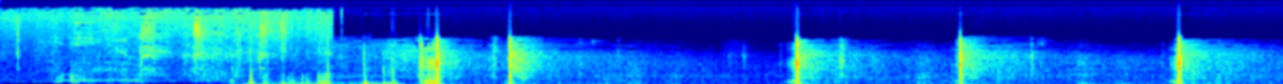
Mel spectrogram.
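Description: Geese honking overhead, then shotgun blasts: several in quick succession about four to five seconds in, then three more single shots roughly two seconds apart.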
